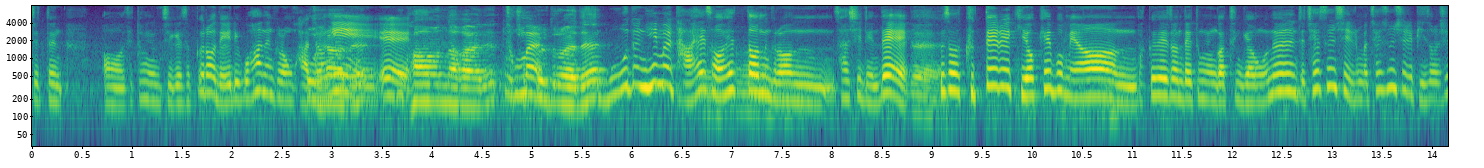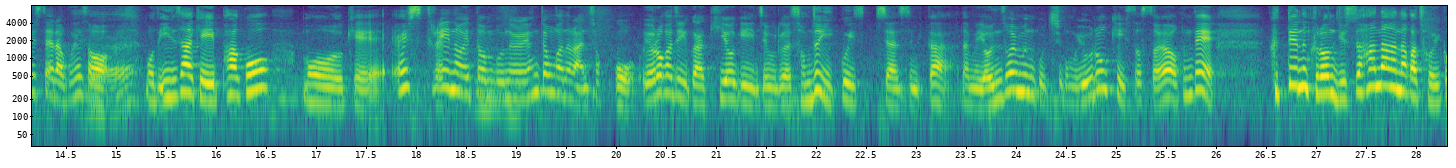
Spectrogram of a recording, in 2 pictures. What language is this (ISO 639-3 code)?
kor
